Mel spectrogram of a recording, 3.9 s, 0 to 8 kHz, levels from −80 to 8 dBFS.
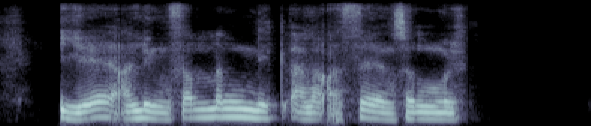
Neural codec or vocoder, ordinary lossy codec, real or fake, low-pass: codec, 44.1 kHz, 2.6 kbps, DAC; AAC, 48 kbps; fake; 7.2 kHz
